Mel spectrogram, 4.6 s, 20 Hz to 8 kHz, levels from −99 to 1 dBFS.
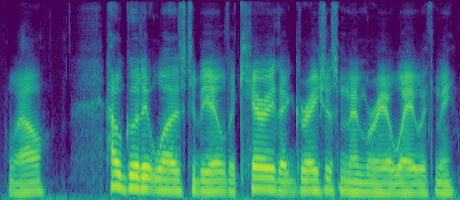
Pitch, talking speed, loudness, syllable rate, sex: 110 Hz, 210 wpm, -16 LUFS, 5.7 syllables/s, male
